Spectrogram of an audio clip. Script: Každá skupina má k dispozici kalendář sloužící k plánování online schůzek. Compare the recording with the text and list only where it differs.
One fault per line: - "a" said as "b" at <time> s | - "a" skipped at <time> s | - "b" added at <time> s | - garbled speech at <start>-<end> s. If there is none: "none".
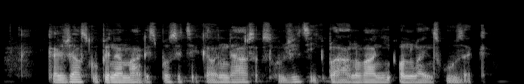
none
